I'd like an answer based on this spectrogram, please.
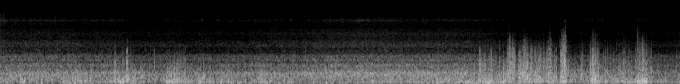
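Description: Wind buffeting the microphone of a camera moving down a street, over a steady low rumble of rolling on asphalt. From about five seconds in, a run of sharp crackles and pops joins it.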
